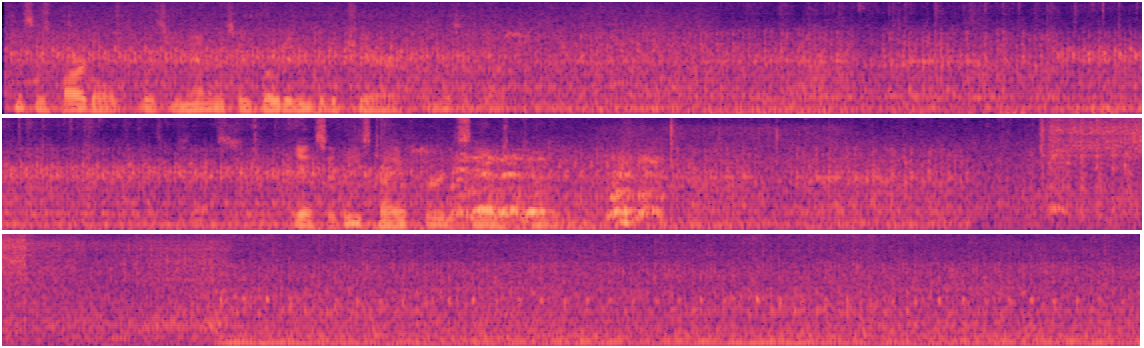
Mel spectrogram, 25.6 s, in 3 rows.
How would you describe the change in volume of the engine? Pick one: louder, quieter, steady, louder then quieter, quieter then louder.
steady.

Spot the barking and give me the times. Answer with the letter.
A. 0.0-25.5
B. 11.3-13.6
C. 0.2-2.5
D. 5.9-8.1
B.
